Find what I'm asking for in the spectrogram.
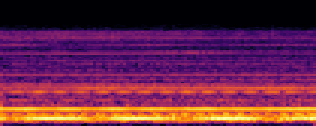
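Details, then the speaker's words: Old MakerBot Replicator with an unheated bed, running a test print after its carriage wiring was wiggled for an intermittent fault: a steady, slightly pulsing two-tone whine, loud stepper motor noise from very old, non-Trinamic drivers. "Yeah, obviously it's some really old drivers. You can hear how noisy it is. Definitely aren't Trinamics."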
